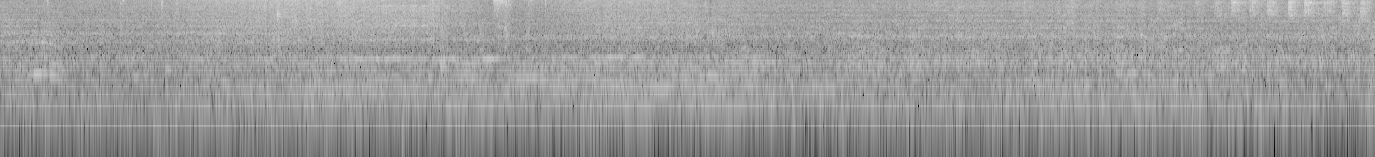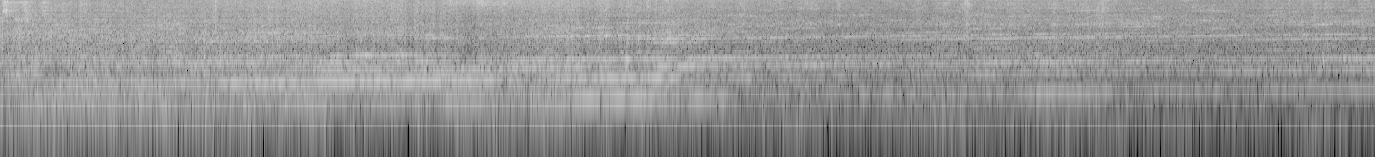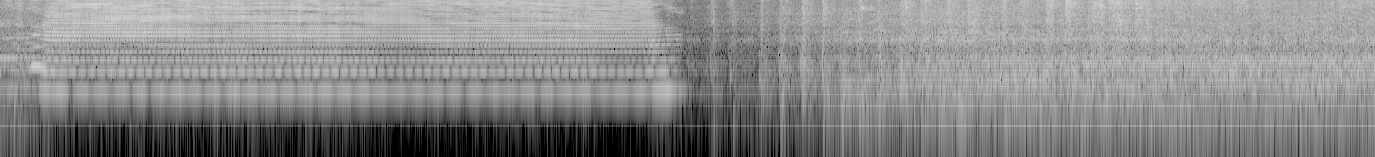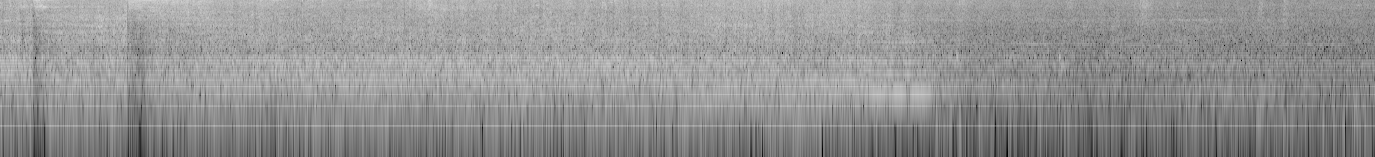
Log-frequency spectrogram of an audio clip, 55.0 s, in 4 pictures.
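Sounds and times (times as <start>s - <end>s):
electric train whine: 0.0s - 55.0s
train rumble and wheel clatter: 0.0s - 55.0s
train horn blast: 3.2s - 8.1s, 16.0s - 21.1s, 24.0s - 34.5s, 49.9s - 50.7s.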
